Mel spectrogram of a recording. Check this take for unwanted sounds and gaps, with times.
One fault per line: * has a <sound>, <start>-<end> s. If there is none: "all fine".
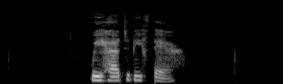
* has a dropout, 1.5-1.6 s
